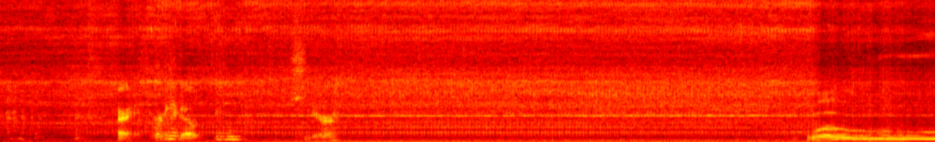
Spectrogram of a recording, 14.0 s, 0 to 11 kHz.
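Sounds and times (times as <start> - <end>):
electric massager motor hum: 0.0 - 14.0
person speaking: 11.9 - 14.0.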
